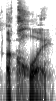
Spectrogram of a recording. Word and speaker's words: Ocoee: Ocoee? Yeah. Yeah. It's Ocoee. Yeah. It's the correct pronunciation.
